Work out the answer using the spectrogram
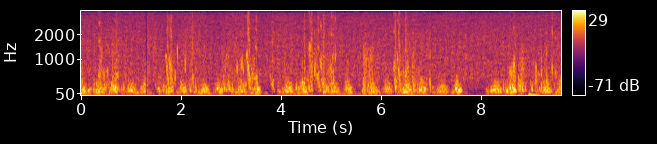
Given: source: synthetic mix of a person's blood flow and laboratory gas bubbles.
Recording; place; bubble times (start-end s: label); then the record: Doppler ultrasound of blood flow; precordium
0.33-0.79 s: bubbles
0.82-0.99 s: bubbles
1.47-1.62 s: bubbles
1.68-1.97 s: bubbles
2.05-2.33 s: bubbles
2.79-3.58 s: bubbles
3.77-3.94 s: bubbles
4.17-4.24 s: bubbles
4.27-4.36 s: bubbles
4.39-5.11 s: bubbles
5.61-5.94 s: bubbles
6.23-6.86 s: bubbles
6.90-7.03 s: bubbles
8.42-8.93 s: bubbles
8.96-9.37 s: bubbles
9.42-9.53 s: bubbles
From the record:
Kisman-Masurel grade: 332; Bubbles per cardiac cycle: rolling drumbeat, 9 or more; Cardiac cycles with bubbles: 50 to 99%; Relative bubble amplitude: moderate (0.250 to 0.450); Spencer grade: 3 (all of the cardiac periods contain showers or single bubble signals, but not dominating or overriding the cardiac motion signals); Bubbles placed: anywhere in the cardiac cycle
